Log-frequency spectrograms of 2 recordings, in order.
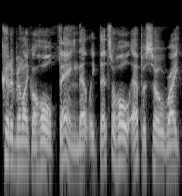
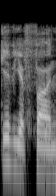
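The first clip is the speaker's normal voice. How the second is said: menacing, threatening tone. Conceding a point in a Power Rangers discussion, menacing. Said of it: "that sound like a threat?".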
